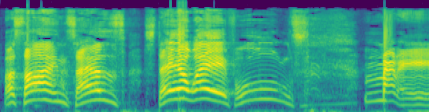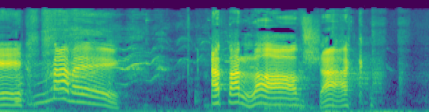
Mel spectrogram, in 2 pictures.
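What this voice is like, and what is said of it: Imitates another person's singing voice. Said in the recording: “my Fred Schneider impression is a little too close to an Al Jolson impression”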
